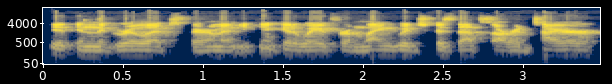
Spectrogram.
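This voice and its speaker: Flat, sharp-toned analytical man. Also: lowish voice, rapid-fire, poor audio. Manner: analytical, explains step by step. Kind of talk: casual group discussion.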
